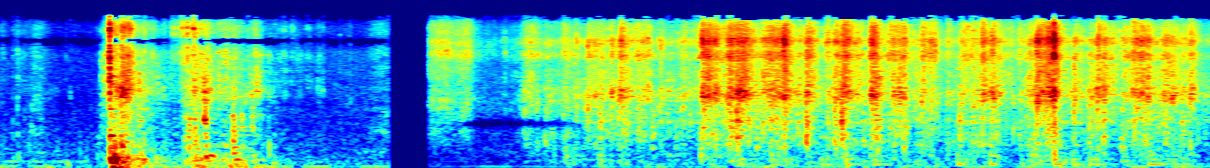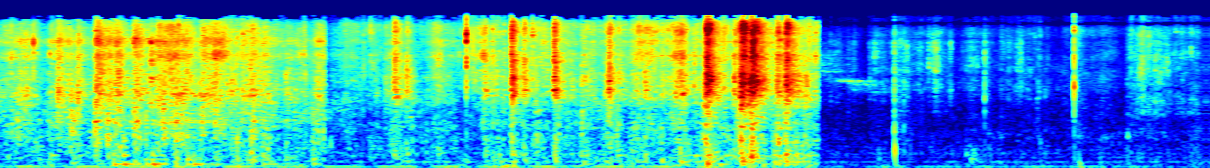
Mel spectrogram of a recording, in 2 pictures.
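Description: Footsteps walking through dry fallen leaves and twigs: a steady rustle with many small cracks that runs for most of the clip and stops suddenly. It opens with a single loud knock and rustle of handling.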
